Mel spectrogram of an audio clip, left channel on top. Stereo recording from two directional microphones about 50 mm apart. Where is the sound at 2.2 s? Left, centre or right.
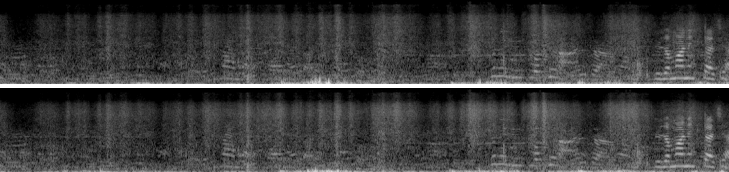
Centre.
